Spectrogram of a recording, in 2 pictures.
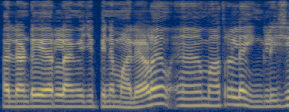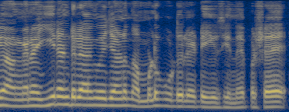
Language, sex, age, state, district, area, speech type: Malayalam, male, 18-30, Kerala, Wayanad, rural, spontaneous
